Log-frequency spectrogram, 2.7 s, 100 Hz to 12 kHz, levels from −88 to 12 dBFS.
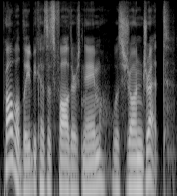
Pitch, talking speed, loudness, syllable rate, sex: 125 Hz, 155 wpm, -18 LUFS, 5.5 syllables/s, male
